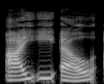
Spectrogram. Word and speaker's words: iel: Yeah, because Le Petit Robert chose to add the word IEL, it's pronounced like yell.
